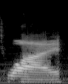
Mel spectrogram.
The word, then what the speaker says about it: Twi: Basically taking Twilight, chopping off the end of that just to be Twi, which is why it's pronounced Twi.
